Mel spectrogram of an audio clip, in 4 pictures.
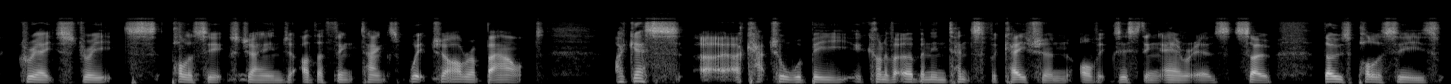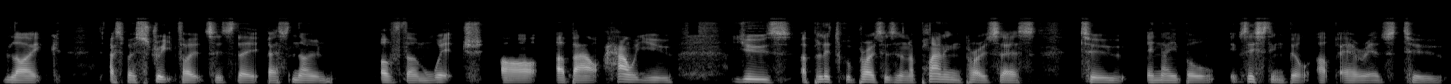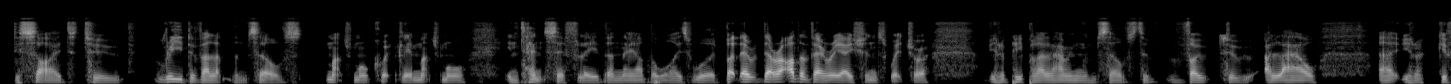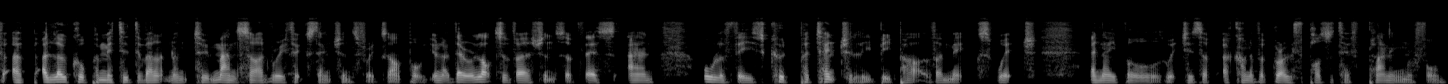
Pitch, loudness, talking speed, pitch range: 100 Hz, -29 LUFS, 145 wpm, 95-110 Hz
